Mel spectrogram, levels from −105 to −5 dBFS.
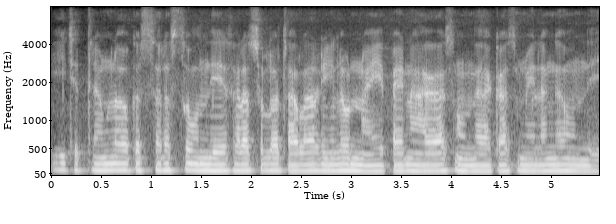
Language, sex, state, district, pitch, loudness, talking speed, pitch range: Telugu, male, Telangana, Karimnagar, 105 Hz, -17 LUFS, 175 wpm, 105-110 Hz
